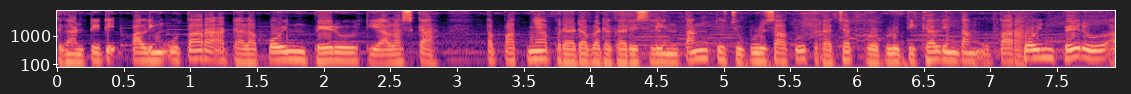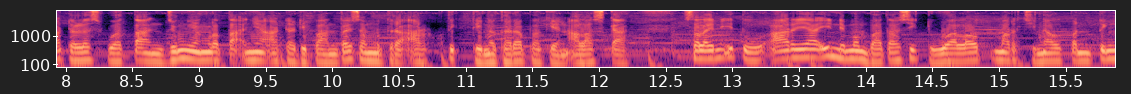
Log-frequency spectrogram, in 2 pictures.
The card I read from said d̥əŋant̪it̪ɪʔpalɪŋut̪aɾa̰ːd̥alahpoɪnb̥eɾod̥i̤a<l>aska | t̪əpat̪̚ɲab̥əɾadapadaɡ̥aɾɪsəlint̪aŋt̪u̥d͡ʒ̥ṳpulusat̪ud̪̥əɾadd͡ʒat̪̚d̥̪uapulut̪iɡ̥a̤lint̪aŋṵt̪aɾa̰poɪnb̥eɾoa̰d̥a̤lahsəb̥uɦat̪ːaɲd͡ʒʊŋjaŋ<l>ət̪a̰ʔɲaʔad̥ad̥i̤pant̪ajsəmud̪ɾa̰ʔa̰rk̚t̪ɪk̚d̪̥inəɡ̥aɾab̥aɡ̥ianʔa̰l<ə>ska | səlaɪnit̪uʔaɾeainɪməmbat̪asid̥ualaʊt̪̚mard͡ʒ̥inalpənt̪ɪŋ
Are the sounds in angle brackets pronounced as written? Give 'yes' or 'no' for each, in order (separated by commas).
yes, yes, no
